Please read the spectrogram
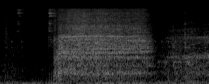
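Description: A person's breath, one hissing exhale that starts about half a second in and stops sharply a second later.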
